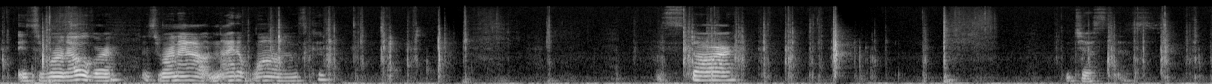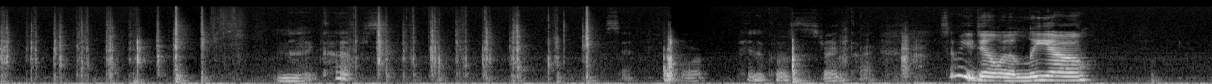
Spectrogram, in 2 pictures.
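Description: Playing cards are laid down one by one with soft slaps on a wooden table.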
